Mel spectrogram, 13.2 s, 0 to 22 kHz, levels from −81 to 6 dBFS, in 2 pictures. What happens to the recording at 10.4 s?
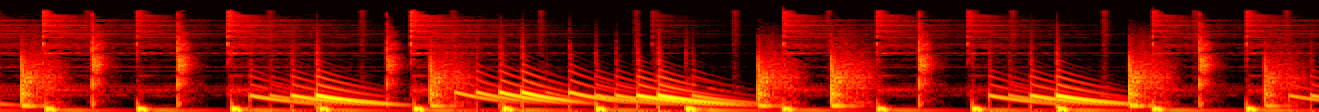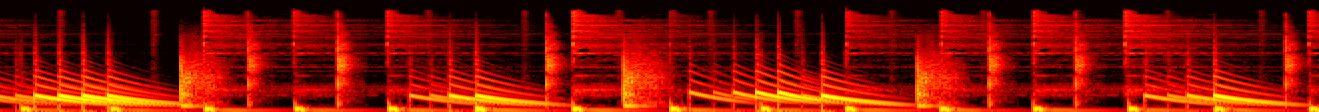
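Nothing goes wrong at 10.4 s: the music plays straight through that moment with no audible fault.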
